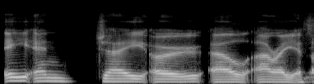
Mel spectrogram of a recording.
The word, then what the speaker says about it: Enjolras: Isn't it like E N J O L R A S?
